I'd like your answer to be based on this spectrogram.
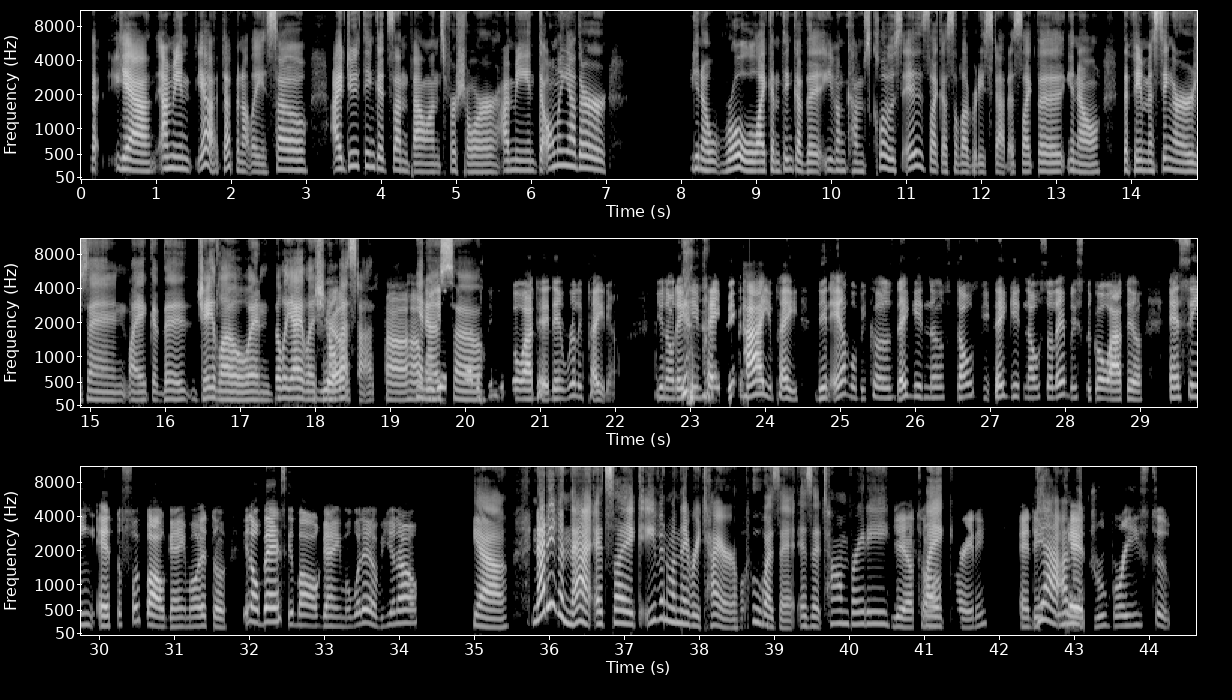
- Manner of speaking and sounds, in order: unintelligible speech; laughing while speaking: "Yeah"
- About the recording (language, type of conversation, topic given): English, unstructured, Do you think professional athletes are paid too much?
